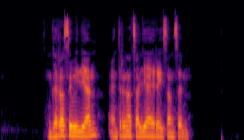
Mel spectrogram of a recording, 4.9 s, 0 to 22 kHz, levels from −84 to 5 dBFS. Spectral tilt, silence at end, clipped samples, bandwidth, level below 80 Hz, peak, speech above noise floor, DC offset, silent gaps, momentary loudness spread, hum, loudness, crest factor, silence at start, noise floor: -5 dB/octave; 1.1 s; under 0.1%; 14.5 kHz; -58 dBFS; -2 dBFS; 60 dB; under 0.1%; none; 15 LU; none; -19 LUFS; 18 dB; 0.95 s; -79 dBFS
